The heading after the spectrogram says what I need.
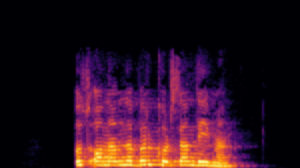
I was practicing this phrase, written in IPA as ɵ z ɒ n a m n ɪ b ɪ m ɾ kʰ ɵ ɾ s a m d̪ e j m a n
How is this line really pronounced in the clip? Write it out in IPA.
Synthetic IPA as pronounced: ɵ z ɒ n a m n ɪ b ɪ ɾ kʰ ɵ ɾ s a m d̪ e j m a n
